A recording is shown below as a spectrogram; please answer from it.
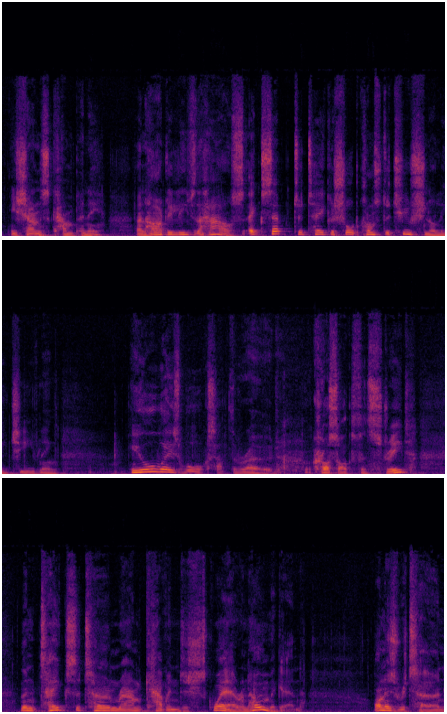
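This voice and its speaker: A young English doctor in period radio drama, modest and courteous. The voice sits a little high and is slightly husky. He speaks precisely but hesitantly, with lively rises and falls. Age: young adult. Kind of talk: period radio drama acting, narrating his story.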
